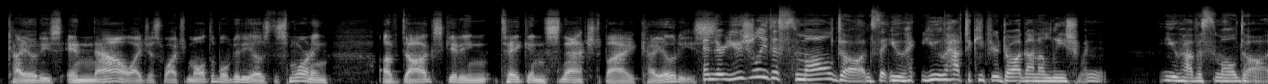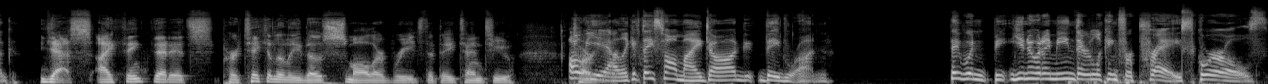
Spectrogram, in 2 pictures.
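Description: At 24.5 s the speech skips ahead, likely a dropped buffer (overrun) where about 10 ms of samples were overwritten before being read. The waveform shows an abrupt discontinuity with no gap, and the spectrogram a thin vertical broadband line.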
